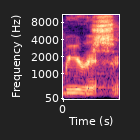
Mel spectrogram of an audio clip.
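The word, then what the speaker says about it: Beres: Beers.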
